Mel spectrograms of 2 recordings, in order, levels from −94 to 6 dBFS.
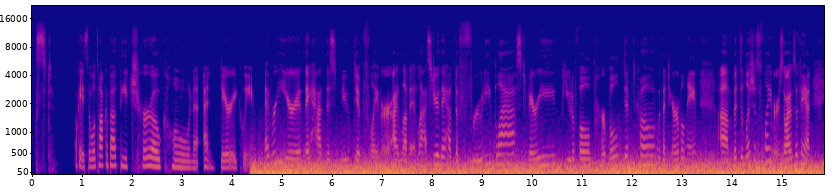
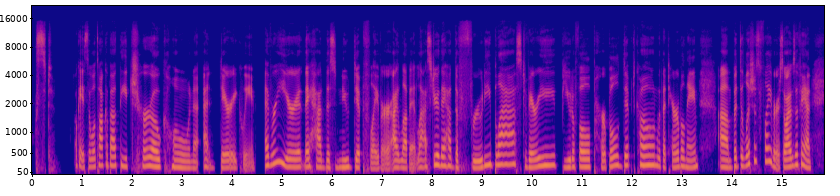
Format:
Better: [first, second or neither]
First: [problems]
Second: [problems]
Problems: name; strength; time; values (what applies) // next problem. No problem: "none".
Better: second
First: wind noise on the microphone; heavy; from 4.5 s on; 1 dB below the speech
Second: none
